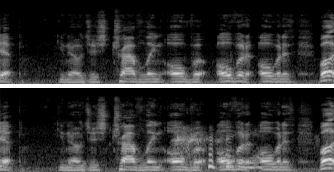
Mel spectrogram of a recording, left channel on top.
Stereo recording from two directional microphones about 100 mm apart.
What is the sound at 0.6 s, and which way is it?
Speech, 20° left (ahead or behind).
